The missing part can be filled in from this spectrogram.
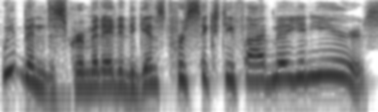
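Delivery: sensible, reasonable, matter-of-fact, ordinary-guy delivery. Quoting a wrestler's promo: imitating Luchasaurus sounding reasonable. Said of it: "sounds like a reasonable person and says".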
